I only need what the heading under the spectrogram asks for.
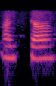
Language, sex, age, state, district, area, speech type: Dogri, female, 18-30, Jammu and Kashmir, Kathua, rural, conversation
